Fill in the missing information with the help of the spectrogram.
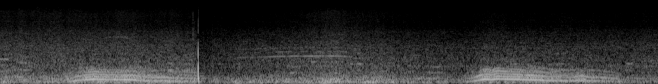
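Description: Domestic cat yowling during mating: two drawn-out yowls, each about a second and a half long, rising and then sliding down in pitch.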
